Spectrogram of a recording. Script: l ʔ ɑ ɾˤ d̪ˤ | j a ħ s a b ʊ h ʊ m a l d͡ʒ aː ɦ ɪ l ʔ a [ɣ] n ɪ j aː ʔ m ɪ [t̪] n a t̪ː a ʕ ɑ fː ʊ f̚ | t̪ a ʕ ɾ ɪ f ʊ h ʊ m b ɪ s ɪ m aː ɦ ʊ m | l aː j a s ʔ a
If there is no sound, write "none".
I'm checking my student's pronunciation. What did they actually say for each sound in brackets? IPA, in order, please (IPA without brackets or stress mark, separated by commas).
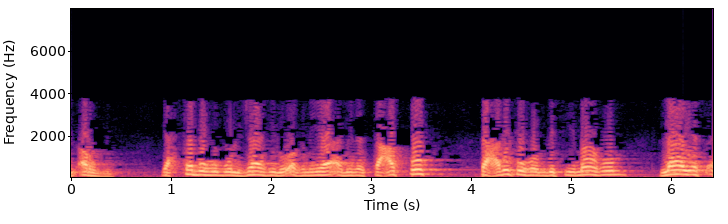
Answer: ɣ, none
